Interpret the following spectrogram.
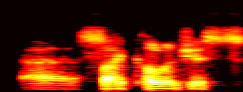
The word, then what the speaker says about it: psychologists: this is why you can't hear psychologists go to the toilet because the p is silent God that's kind of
